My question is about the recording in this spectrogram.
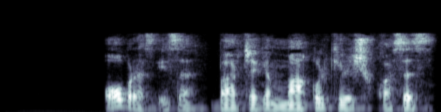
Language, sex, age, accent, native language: Uzbek, male, 25-34, Samarqand, Uzbek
